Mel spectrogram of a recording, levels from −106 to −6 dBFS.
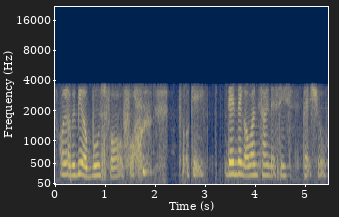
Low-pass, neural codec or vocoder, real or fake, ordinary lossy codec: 3.6 kHz; none; real; none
